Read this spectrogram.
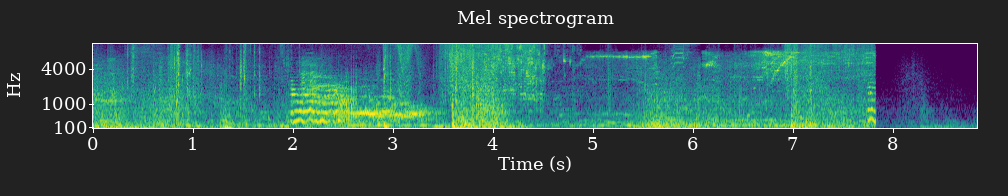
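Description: A weapon fires with loud bursts and crackling blasts.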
